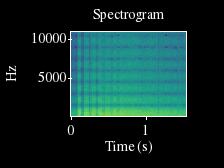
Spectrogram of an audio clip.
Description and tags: All these sounds were synthesized out of white noise being put through many, many plugins and filters.
noise, silence, minimal, fx, hi-fi, minimalistic, experimental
